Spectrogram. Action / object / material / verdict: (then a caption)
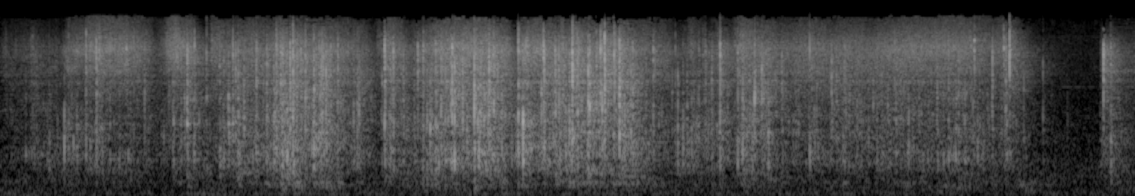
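scrape / stack of thin paper sheets / paper / none. Hands crush and rub the top sheet of a pile of thin white printed paper, creasing it. Bright, dense crinkling and rubbing noise comes in uneven bursts, with fast crackles on top and almost no low end. It fades near the end, then one sharp crinkle sounds at the close.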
